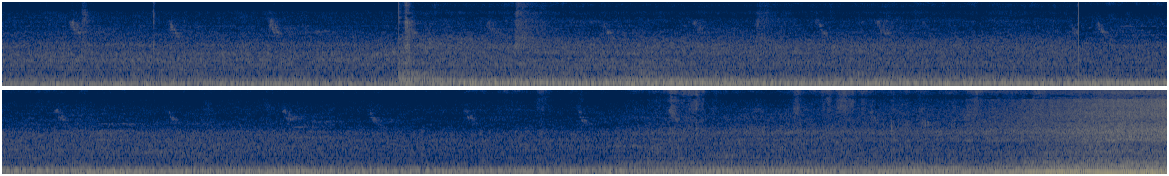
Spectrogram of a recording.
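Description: A car engine running close by: a low steady rumble that gets louder about four seconds in and again near the end.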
